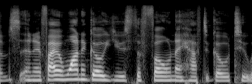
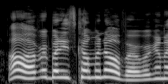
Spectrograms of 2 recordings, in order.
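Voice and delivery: high, loud, fast Jersey Italian mock voice; Jersey accent; 8 semitones higher, 4 dB louder, faster than usual. Comic recalling an Italian family, bad Jersey accent. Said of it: "it's like a Jersey".

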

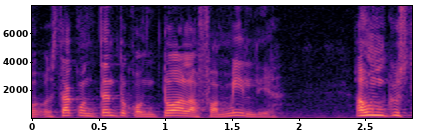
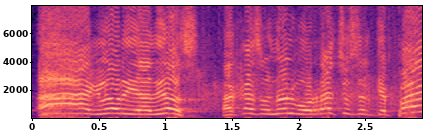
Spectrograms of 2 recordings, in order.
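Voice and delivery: much higher, very loud cry to the congregation; exultant preaching shout; 8 semitones higher, 14 dB louder than usual. Real, not acted. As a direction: shout it with full pulpit force. Preacher shouts praise, challenges congregation. (grito exaltado de predicador)

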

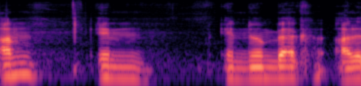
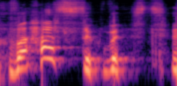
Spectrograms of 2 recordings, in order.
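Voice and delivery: shocked squeal of recognition; surprised shriek; 7 semitones higher, much slower than usual. Retold or imitated. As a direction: jump way up in pitch on Was. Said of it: "Und sie so". (überraschter, hoher Aufschrei)

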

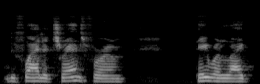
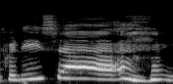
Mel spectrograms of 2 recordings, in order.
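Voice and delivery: slow, loud, drawn-out name call; God calling out to the frustrated mother; God calling her; 7 semitones higher, 11 dB louder, much slower than usual. Retold or imitated. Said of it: "And God was like".

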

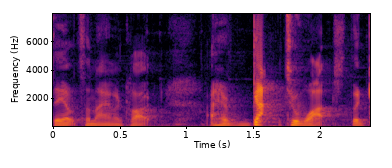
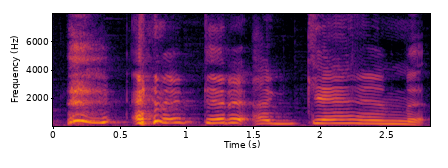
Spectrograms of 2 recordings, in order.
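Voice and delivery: high, slow, drawn-out laughing wail; much slower than usual. Real, not acted. Retelling the wrong episode coming on, laughing. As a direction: squeeze it out through laughter. Laughing at his retold disappointment.

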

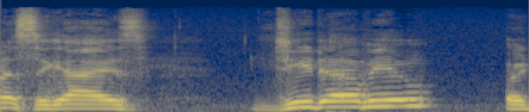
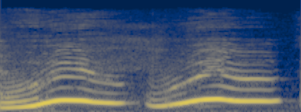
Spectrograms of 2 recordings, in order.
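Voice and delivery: high, loud woo; whooping; 3 dB louder than usual. Real, not acted. Laughing at a rambling quote with loud whoops. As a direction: whoop at the absurdity.

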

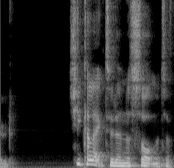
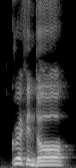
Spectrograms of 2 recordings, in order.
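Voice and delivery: announcing; 9 semitones higher, 3 dB louder than usual. A narrator's reading. Hat announces house.

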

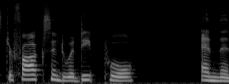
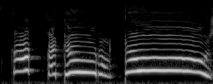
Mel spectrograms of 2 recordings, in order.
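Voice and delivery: loud, slow, high panicked crow; screaming rooster crow; 14 dB louder, much slower than usual. Acted. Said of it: "screamed the Rooster".

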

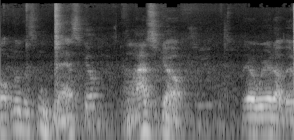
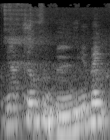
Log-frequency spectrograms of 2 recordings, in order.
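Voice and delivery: higher-pitched mock Brummie; attempted Birmingham accent; 6 semitones higher than usual. Shown as a demonstration. Showing friends how people from Birmingham talk, mock Brummie accent. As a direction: put on a rough Brummie lilt, pitched up. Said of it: "I can't do it".

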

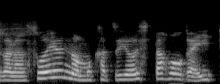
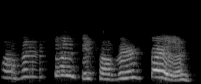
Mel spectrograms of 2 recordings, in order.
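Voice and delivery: talking while chewing; words garbled by a mouthful of food; mouth full; 4 semitones higher, 3 dB quieter than usual. Real, not acted. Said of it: "もう何言ってるか分かんない".

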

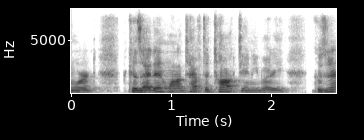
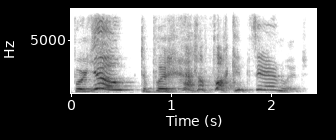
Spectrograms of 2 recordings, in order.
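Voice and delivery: mock rant; 7 semitones higher than usual. Quoting Bill Burr rant.

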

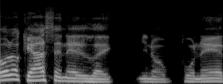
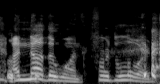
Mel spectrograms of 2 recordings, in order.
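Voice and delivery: mock hype-man catchphrase, louder and laughing; 5 semitones higher, 6 dB louder than usual.

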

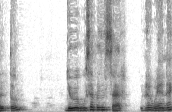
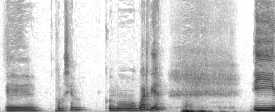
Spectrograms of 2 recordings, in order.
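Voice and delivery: ordinary talk

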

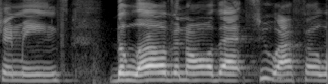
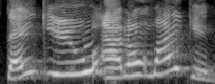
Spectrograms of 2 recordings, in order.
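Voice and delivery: high, loud burst of emphatic agreement; mock husband finally getting it, loud and high; 13 semitones higher, 13 dB louder than usual. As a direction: shout the agreement like it's obvious. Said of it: "This man was like".

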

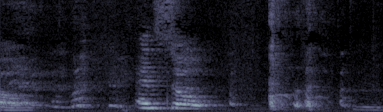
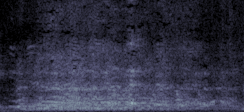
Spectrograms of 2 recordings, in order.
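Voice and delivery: silent wheezy chuckle; real airy giggle; breathy laugh. Real, not acted. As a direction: laugh at the irony. Laughing at another church.

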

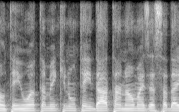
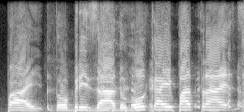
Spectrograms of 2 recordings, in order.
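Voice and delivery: slow, drawn-out stoned voice; 4 semitones higher, 5 dB louder, much slower than usual. Retold or imitated. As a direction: drag it out like you're high. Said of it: "ele fala isso".

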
